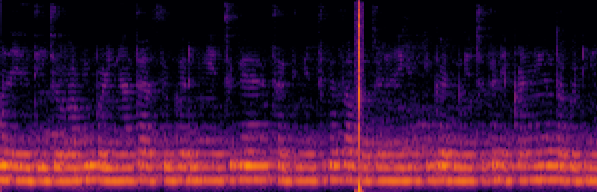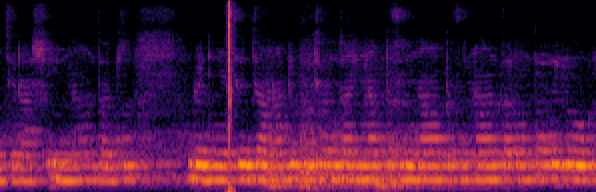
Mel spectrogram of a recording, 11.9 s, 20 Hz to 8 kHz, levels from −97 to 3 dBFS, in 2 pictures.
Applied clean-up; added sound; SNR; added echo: none; Tick; 1 dB; reverberation time 0.8 s.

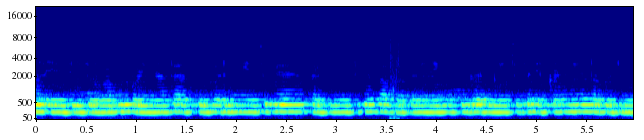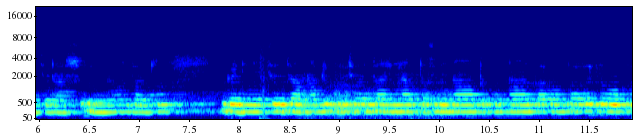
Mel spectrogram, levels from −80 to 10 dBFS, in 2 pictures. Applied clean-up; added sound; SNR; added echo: neural separator model SepFormer DNS4.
